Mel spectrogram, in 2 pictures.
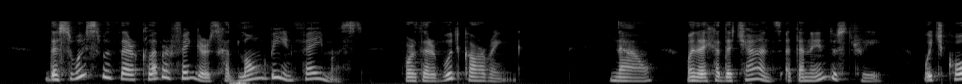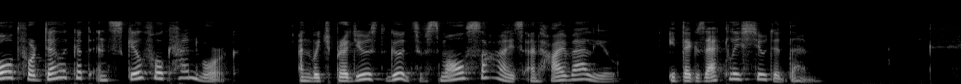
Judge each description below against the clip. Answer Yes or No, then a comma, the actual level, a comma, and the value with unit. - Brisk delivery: No, average, 140 wpm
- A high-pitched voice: Yes, high, 230 Hz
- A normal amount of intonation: No, wide, 7.5 semitones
